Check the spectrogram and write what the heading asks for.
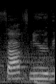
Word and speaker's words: Fafnir: Next, we have Fafnir, the Elemental Dragon Guardian of Fire, and this is spelled F-A-F-N-I-R, but is pronounced F-A-F-N-E-E-R, like near, not like Nair, because that's kind of how it's spelled, so we're going to call him Fafnir instead of the way it's like spelled.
